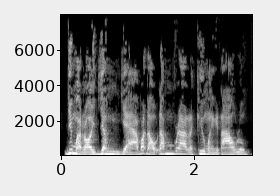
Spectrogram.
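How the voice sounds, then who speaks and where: Fast-talking southern Vietnamese storyteller man. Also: medium pitch, husky. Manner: chatty, addresses listeners directly. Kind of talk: casual spoken ghost story.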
